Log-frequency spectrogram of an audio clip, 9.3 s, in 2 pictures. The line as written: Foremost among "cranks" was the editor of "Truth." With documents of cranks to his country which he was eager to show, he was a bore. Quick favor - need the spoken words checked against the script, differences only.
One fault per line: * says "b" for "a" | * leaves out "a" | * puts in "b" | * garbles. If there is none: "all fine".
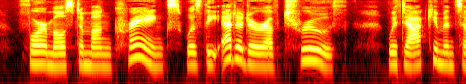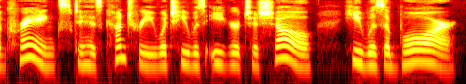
all fine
